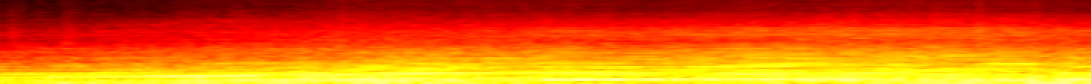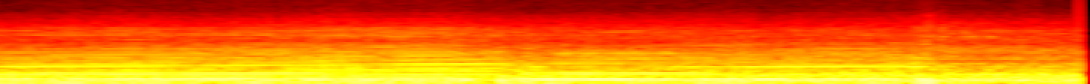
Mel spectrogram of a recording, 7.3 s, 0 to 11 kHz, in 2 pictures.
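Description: An engine-swapped BMW M135i with an 800 hp twin-turbo V8 and all-wheel drive pulls hard under acceleration, a loud, continuous rising roar heard from inside the car with a couple of brief shift dips.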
